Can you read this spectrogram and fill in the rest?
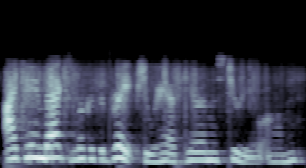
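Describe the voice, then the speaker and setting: A woman's voice: medium pitch, expressive, a little fast, over loud music, close to an everyday voice. An actress playing a plucky, polite young woman sleuth in a 1940s radio drama. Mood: politely casual. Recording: muffled, hissy old radio recording, reverberant.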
